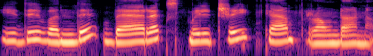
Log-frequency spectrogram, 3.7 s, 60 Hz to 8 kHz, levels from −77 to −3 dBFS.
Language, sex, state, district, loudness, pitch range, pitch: Tamil, female, Tamil Nadu, Nilgiris, -14 LUFS, 200-245 Hz, 220 Hz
